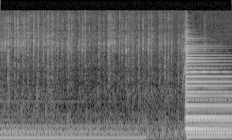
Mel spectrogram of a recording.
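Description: Guitar music: a chord left ringing and slowly fading, its low notes dropping out about a second and a half in, then a new chord struck near the end.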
